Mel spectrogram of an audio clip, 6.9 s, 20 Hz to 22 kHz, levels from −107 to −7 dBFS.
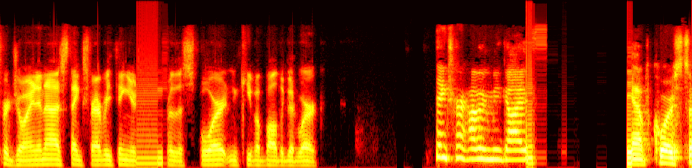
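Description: From 1.37 to 1.68 s, and again from 5.27 to 6.32 s, the speech turns into a rigid, metallic buzz pitched at 134 Hz that only loosely tracks the syllables. This is robotic sound from repeated short buffers, likely caused by audio arriving too late. The playback fills each gap by looping a fragment of about 7.5 ms, which sets that fixed pitch, and nearly all the real audio in both stretches is skipped.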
